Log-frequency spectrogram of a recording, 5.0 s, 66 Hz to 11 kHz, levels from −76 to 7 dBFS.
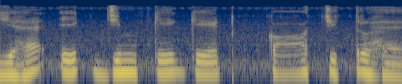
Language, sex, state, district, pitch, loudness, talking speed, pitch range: Hindi, male, Uttar Pradesh, Shamli, 135 Hz, -16 LUFS, 95 wpm, 125-145 Hz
